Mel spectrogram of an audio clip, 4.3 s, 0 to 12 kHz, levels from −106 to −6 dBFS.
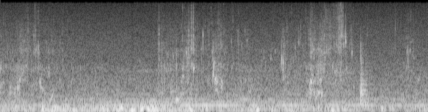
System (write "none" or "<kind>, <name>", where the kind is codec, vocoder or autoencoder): none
